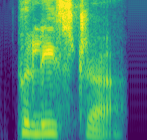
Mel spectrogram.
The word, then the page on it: palaestra: Indian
